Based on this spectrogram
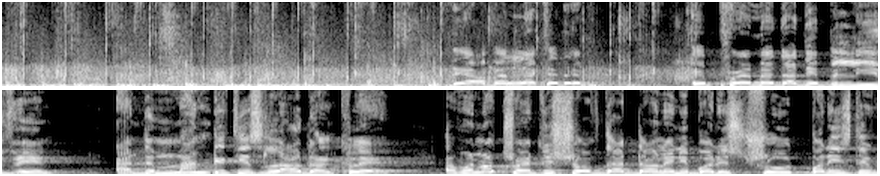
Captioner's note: applause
